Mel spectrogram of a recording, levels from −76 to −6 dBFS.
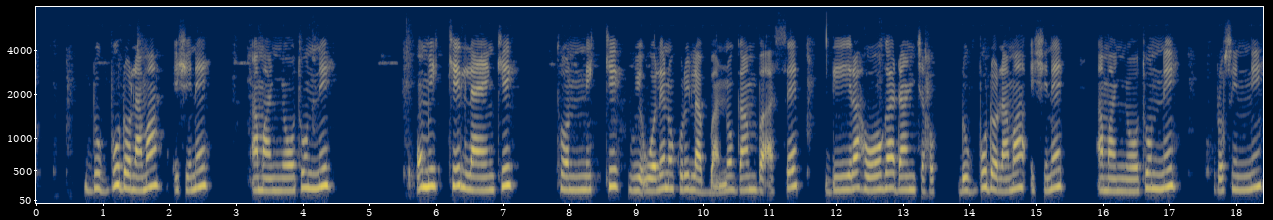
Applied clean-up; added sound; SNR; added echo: none; none; none; none.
